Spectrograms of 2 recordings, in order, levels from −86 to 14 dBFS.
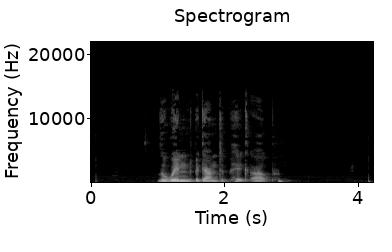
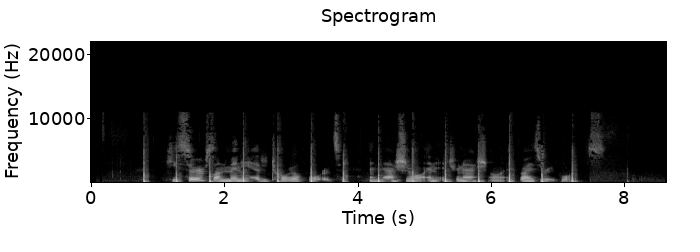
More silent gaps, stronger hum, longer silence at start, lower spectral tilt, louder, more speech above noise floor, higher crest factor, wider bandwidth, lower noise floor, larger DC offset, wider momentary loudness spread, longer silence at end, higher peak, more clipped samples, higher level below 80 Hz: neither; neither; first, 1 s vs 0.8 s; about the same, -7.5 dB/octave vs -8 dB/octave; second, -25 LUFS vs -21 LUFS; first, 53 dB vs 46 dB; about the same, 22 dB vs 22 dB; first, 12.5 kHz vs 10.5 kHz; first, -77 dBFS vs -66 dBFS; neither; first, 23 LU vs 10 LU; second, 0.05 s vs 1.05 s; second, -4 dBFS vs 0 dBFS; neither; second, -62 dBFS vs -48 dBFS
